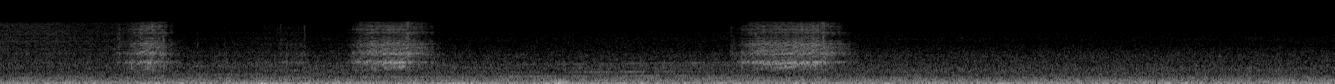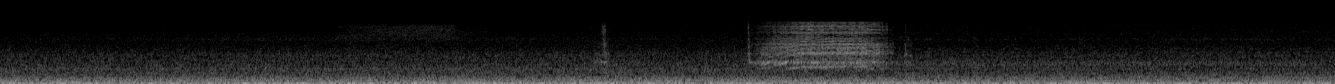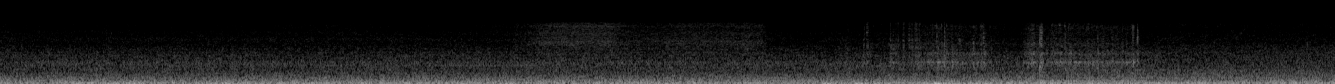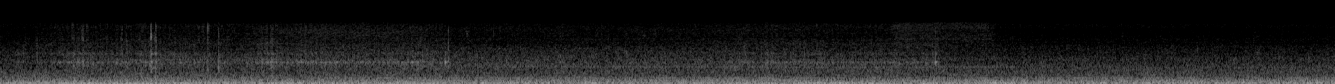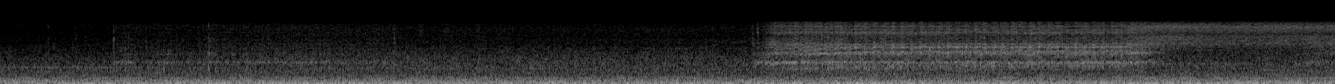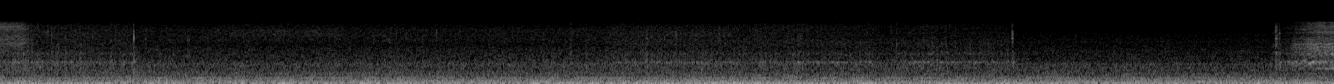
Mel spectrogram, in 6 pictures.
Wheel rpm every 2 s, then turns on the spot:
10, 30, 10, 20, 20, 0, 0, 0, 0, 0, 40, 10, 0, 0, 0, 0, 0, 0, 20, 0, 10, 20, 0, 10, 10, 0, 0, 10, 10, 0, 50, 110, 40, 10, 0, 0, 20, 20, 10, 20.
0-2 4-6 8-10 36-38 40-44 46-50 54-58 66-68 72-78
